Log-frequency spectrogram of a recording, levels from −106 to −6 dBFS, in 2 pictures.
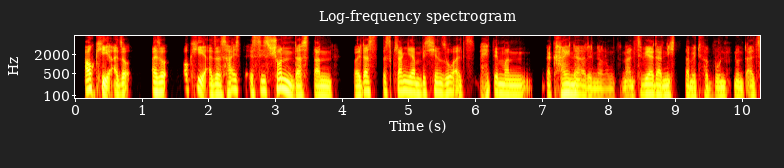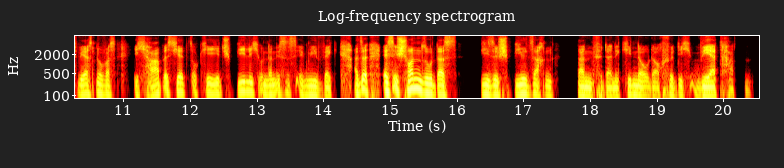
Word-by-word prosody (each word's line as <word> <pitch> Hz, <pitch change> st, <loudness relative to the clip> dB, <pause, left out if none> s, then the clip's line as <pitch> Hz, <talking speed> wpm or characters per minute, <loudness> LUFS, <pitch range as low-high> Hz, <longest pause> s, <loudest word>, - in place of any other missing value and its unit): Ah -, -, +9 dB
okay, -, -, +4 dB
also -, -, -1 dB, 0.3 s
also 135 Hz, 0 st, +3 dB, 0.2 s
okay, -, -, +1 dB
also 115 Hz, +1 st, 0 dB
das 110 Hz, -4 st, -1 dB
heißt, 160 Hz, -1 st, -2 dB
es -, -, -2 dB
ist 145 Hz, -1 st, +4 dB
schon 170 Hz, -, +5 dB
das 105 Hz, 0 st, 0 dB
dann 100 Hz, -2 st, 0 dB, 0.3 s
weil 105 Hz, 0 st, -1 dB
das, 140 Hz, 0 st, 0 dB
das 135 Hz, -2 st, -6 dB
klang 140 Hz, +1 st, 0 dB
ja 135 Hz, -, +3 dB
ein 120 Hz, -, -1 dB
bisschen 130 Hz, +1 st, -1 dB
so, 125 Hz, +3 st, -1 dB
als -, -, -6 dB
hätte 125 Hz, +2 st, -5 dB
man 110 Hz, -2 st, -2 dB, 0.2 s
da -, -, -6 dB
keine 115 Hz, -1 st, +2 dB
Erinnerung, 85 Hz, -5 st, -8 dB
als 95 Hz, +3 st, -7 dB
wäre 120 Hz, 0 st, +3 dB
da 115 Hz, -1 st, 0 dB
nichts 105 Hz, 0 st, -3 dB
damit 95 Hz, -4 st, -5 dB
verbunden 95 Hz, +2 st, -7 dB
und 90 Hz, -3 st, -6 dB
als 100 Hz, +3 st, -7 dB
wäre 115 Hz, +1 st, +1 dB
es 105 Hz, 0 st, -4 dB
nur 115 Hz, -4 st, -2 dB
was, 105 Hz, -3 st, -3 dB, 0.3 s
ich -, -, -2 dB
habe -, -, 0 dB
es -, -, -1 dB
jetzt, 130 Hz, -1 st, -1 dB
okay 120 Hz, -2 st, -4 dB
jetzt 115 Hz, 0 st, -3 dB
spiele 135 Hz, +1 st, -1 dB
ich 130 Hz, -, -3 dB
und 110 Hz, -, -4 dB
dann 110 Hz, +2 st, -2 dB
ist -, -, -4 dB
es 110 Hz, -, -5 dB
irgendwie 105 Hz, -6 st, -4 dB
weg. -, -, -4 dB, 0.3 s
Also, -, -, +4 dB, 0.2 s
es 135 Hz, -3 st, +7 dB
ist 135 Hz, -, +7 dB
schon 170 Hz, +3 st, +9 dB
so, 125 Hz, -4 st, +4 dB
dass 110 Hz, -2 st, +2 dB, 0.4 s
diese 110 Hz, -2 st, +1 dB
Spielsachen 110 Hz, -2 st, +1 dB, 0.4 s
dann 95 Hz, -2 st, +1 dB
für -, -, -7 dB
deine 90 Hz, 0 st, -4 dB
Kinder 105 Hz, -2 st, -2 dB
oder 95 Hz, -2 st, -6 dB
auch 85 Hz, -, -11 dB
für -, -, -5 dB
dich -, -, -6 dB
Wert 95 Hz, 0 st, +4 dB
hatten. -, -, -16 dB
110 Hz, 205 wpm, -25 LUFS, 100-125 Hz, 0.4 s, Ah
